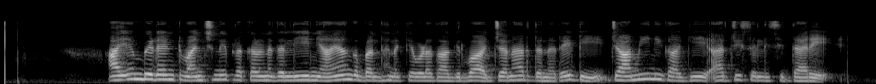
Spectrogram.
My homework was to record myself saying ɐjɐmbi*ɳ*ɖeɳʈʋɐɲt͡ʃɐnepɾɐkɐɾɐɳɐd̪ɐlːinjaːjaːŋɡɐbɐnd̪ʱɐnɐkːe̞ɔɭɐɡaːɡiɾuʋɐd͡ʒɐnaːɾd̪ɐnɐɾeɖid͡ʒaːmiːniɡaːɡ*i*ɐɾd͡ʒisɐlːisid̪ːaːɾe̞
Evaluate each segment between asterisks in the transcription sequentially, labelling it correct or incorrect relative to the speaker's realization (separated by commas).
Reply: incorrect, correct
